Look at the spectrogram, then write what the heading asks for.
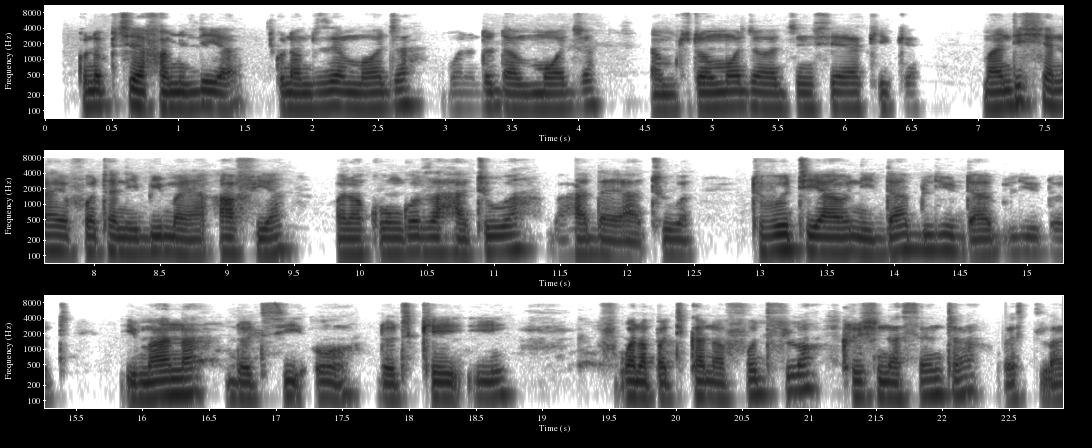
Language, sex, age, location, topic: Swahili, male, 18-24, Kisii, finance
